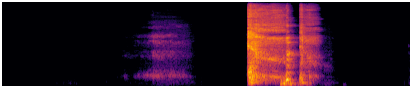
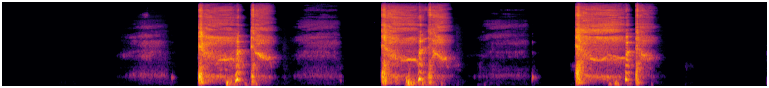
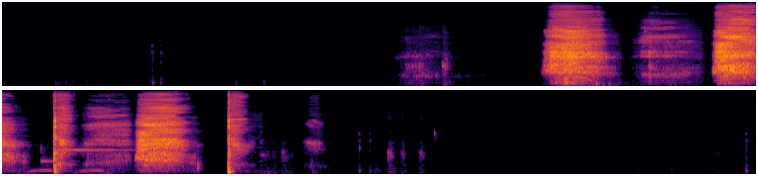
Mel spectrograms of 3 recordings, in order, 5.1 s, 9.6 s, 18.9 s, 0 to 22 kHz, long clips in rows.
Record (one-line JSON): {"cough_length": "5.1 s", "cough_amplitude": 32767, "cough_signal_mean_std_ratio": 0.25, "three_cough_length": "9.6 s", "three_cough_amplitude": 32767, "three_cough_signal_mean_std_ratio": 0.37, "exhalation_length": "18.9 s", "exhalation_amplitude": 15124, "exhalation_signal_mean_std_ratio": 0.28, "survey_phase": "beta (2021-08-13 to 2022-03-07)", "age": "45-64", "gender": "Female", "wearing_mask": "No", "symptom_cough_any": true, "symptom_new_continuous_cough": true, "symptom_runny_or_blocked_nose": true, "symptom_sore_throat": true, "symptom_fatigue": true, "symptom_onset": "4 days", "smoker_status": "Never smoked", "respiratory_condition_asthma": false, "respiratory_condition_other": false, "recruitment_source": "REACT", "submission_delay": "1 day", "covid_test_result": "Negative", "covid_test_method": "RT-qPCR"}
